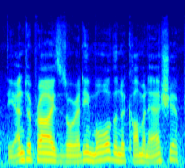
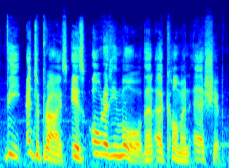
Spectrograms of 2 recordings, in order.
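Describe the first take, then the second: First: It is said in an Obi-Wan voice. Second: It is said in a Kirk voice.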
